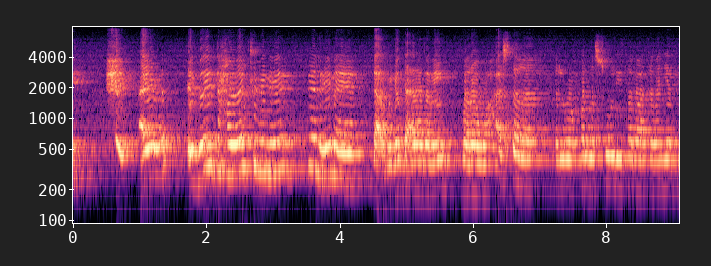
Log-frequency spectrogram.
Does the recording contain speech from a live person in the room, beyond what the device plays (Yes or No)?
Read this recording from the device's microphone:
No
